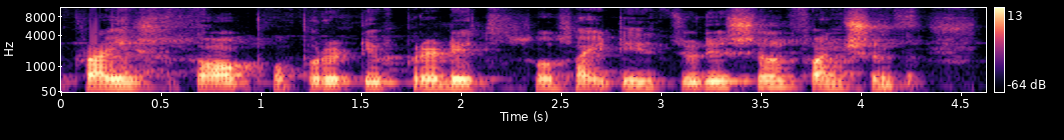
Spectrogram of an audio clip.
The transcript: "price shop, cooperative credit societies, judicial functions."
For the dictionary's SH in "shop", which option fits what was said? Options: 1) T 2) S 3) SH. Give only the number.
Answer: 2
